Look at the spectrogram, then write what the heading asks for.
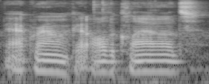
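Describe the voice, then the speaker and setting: Man, very creaky low voice, game developer streamer, casual muttered live-coding commentary, faint background noise with keyboard clicks. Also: completely flat delivery, unhurried. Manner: muttering to himself while working.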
